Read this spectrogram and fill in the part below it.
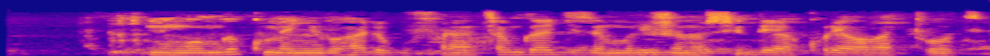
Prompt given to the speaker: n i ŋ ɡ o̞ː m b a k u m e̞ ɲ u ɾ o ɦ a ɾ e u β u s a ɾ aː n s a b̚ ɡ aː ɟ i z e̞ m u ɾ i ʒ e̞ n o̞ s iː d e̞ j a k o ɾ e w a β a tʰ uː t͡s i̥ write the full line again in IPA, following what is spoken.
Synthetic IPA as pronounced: n i ŋ ɡ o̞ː m ɡ a k u m e̞ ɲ u ɾ u ɦ a ɾ e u β u f a ɾ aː n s a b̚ ɡ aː ɟ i z e̞ m u ɾ i ʒ e̞ n o̞ s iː d e̞ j a k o ɾ e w a β a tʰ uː t͡s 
